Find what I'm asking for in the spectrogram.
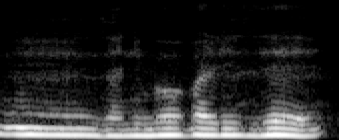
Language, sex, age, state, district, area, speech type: Assamese, male, 45-60, Assam, Majuli, urban, spontaneous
